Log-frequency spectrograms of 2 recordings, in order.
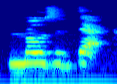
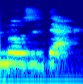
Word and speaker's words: Mossadegh: from democracy now and Amy Goodman says that his name is Muhammad mozadek that's how she pronounced it I know it is spelled uh m o s s a d e g h and not d-e-q so some people might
